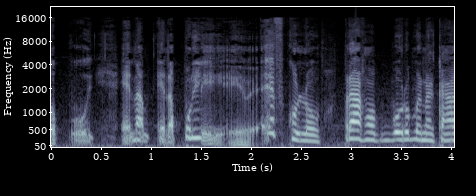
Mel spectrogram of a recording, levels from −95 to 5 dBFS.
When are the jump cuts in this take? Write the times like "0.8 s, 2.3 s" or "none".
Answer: 1.0 s

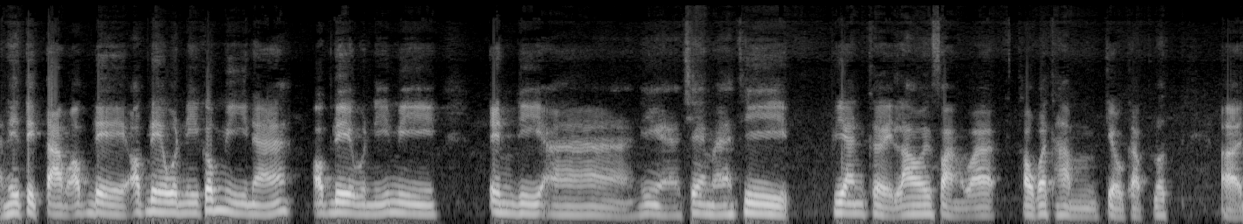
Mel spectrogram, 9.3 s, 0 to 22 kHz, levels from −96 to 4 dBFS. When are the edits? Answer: 7.5 s

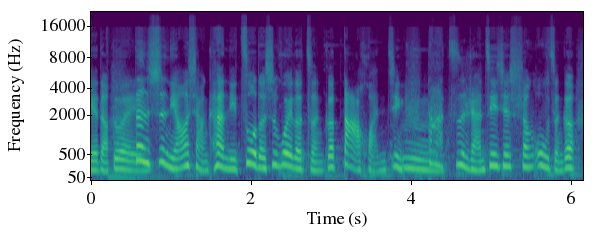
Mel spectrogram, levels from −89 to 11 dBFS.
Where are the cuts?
none

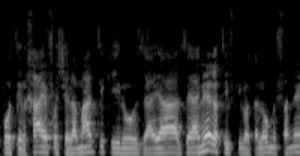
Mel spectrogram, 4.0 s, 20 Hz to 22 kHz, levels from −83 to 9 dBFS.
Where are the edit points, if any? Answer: 2.6 s

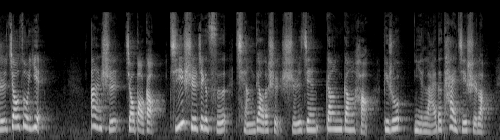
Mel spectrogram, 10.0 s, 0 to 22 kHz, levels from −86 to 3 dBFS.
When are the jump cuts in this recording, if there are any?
3.3 s, 4.7 s, 7.6 s

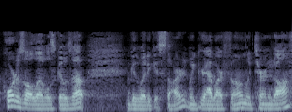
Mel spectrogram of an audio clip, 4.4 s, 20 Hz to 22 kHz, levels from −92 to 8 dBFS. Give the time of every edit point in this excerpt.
1.9 s, 2.8 s

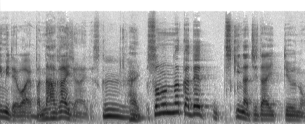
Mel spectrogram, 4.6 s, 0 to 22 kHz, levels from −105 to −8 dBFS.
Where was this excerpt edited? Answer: none

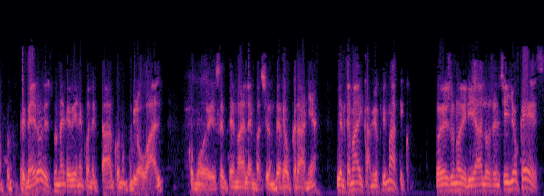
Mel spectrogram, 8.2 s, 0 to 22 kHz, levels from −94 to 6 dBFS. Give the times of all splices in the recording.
1.0 s, 1.9 s, 4.2 s

